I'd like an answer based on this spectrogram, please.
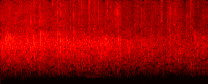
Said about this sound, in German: Applaus aber erstmal für dieses Musiklabor ….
